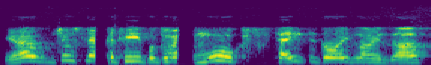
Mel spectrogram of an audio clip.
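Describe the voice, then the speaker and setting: Defiant caller on a glitchy phone line. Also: male voice, very high voice, fast talker, no echo. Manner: defiant, argumentative, talks over the host. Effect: buzzy phone line that keeps breaking up. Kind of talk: radio phone-in call. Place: on a building site.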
